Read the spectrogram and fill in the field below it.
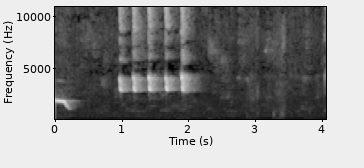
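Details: A spiderhunter gives five quick, high, sharp chips in a row, preceded by a brief falling whistle, then near quiet apart from one last note.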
